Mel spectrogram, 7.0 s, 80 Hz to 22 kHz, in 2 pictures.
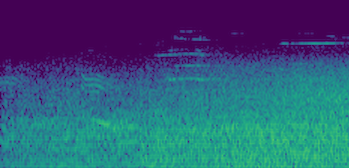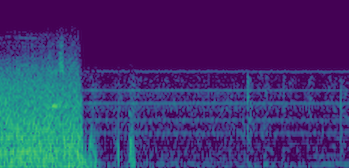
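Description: Rumbling roar of 7 World Trade Center collapsing, heard from the street, growing steadily louder for about four seconds and then cutting off abruptly.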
